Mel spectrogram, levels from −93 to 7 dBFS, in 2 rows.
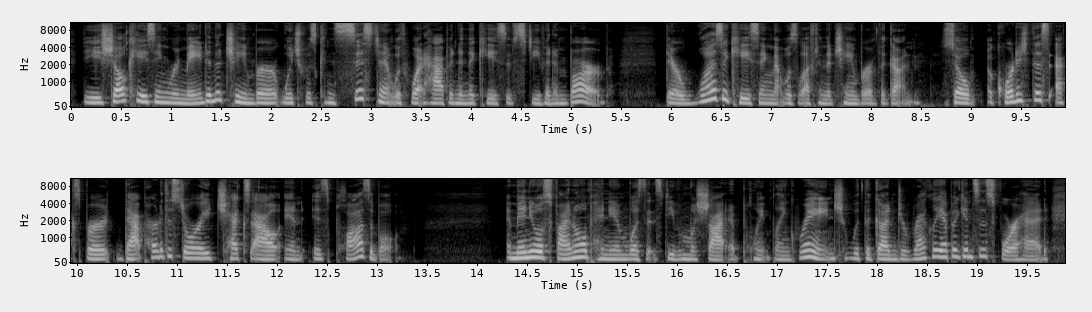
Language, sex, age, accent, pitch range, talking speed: English, female, 20-39, American, 165-220 Hz, 200 wpm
